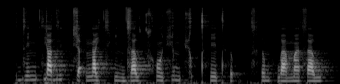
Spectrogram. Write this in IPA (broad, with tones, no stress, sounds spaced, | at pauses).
d͡z ẽ˧ ŋ t͡s j a˥˧ d͡z ĩ˦ t̚ t͡ɕ a˨ ʔ ŋ a˥˧ j t͡sʰ ĩ˨˩ n d͡z a˦ w t͡sʰ ɔ̃˥˧ ɕ ə˥˧ m t͡ɕ o˨ ʔ t̪ʰ ẽ˧ t̪ʰ ə˨ p̚ ə˨ t̚ t͡sʰ ə˧ m h w a˧ m ã˥˧ s a˦ w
